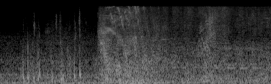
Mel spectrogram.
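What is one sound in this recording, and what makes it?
A loud blast explodes with crackling sparks.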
